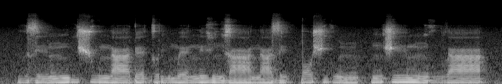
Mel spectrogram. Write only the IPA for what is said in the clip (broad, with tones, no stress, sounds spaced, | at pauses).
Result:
ɨ˨ z e˨ ɾ ũ˧ ŋ i˦ ʃ u˦ n aː˧ ɗ ɛ˧ ɡ ə˧ ɾ i˨˦ m ɛ˧ n e˦ ɣ ĩ˨ ɣ aː˨ n aː˨ z e˧ k͡p ɔ˦ ʃ i˦ w ũ˨ | ĩ˨ ʃ eː˦ m ũ˨ ɣ u˨ l aː˧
